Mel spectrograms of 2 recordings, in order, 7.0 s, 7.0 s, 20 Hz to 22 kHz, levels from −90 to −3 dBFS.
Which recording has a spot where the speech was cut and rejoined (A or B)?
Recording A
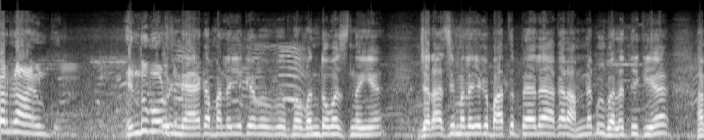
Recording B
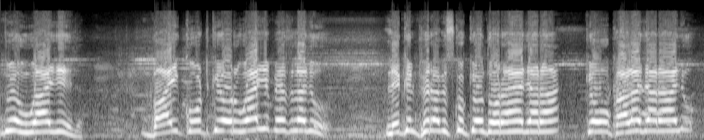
A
